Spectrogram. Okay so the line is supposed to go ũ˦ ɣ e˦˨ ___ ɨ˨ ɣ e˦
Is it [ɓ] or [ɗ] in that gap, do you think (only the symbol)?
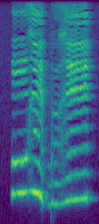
ɓ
